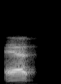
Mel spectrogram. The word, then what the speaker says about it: Ezio: It's called Beyond Alpha Ezio Orlandi. For Twitter, you can find me at Ezio Orlandi. Ezio is spelled E-Z-I-O, last name Orlandi, O-R-L-A-N-D-I.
